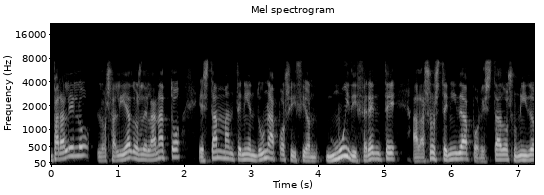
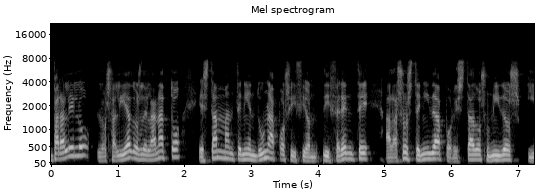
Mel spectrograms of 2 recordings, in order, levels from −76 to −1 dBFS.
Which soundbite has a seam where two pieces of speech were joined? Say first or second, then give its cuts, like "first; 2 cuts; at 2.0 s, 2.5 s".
second; 1 cut; at 4.1 s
